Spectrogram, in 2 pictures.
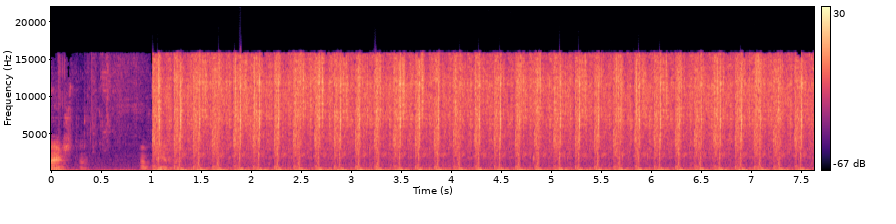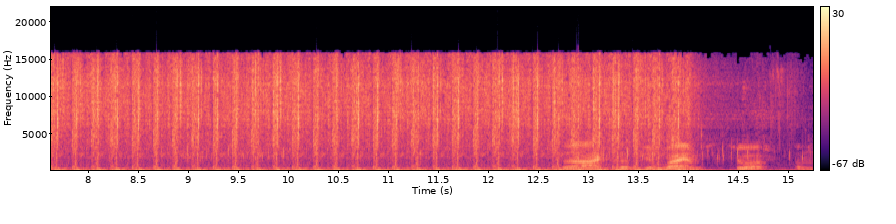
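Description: A rapid-fire gun shoots in a long, steady burst.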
